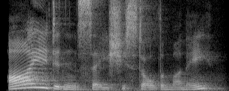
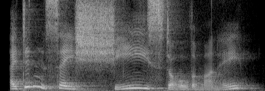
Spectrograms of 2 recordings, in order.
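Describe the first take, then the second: First: The stress falls on the word I. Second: The stress falls on the word she. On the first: Someone else said it. "meaning maybe someone else did" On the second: Someone else stole the money. "Maybe I said someone else did"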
